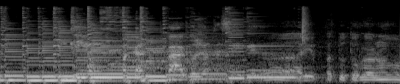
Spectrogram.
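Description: Elegee Adarna steel-string acoustic guitar, with a solid Sitka spruce top, solid rosewood back and sides and phosphor bronze strings, played unplugged: picked notes and chords ring out. The playing drops off briefly a little after three seconds in.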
